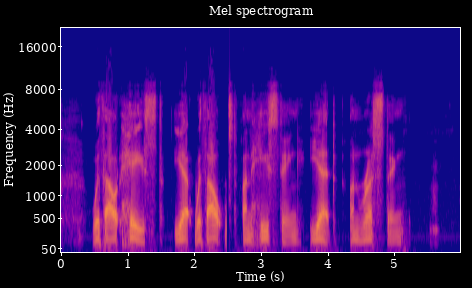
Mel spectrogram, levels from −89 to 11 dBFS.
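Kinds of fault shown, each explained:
CD skip: at 2.49 s the speech cuts out for about 40 ms, then resumes from a different point, because the laser jumped to another turn of the disc's spiral and playback continued from there after a brief mute.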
